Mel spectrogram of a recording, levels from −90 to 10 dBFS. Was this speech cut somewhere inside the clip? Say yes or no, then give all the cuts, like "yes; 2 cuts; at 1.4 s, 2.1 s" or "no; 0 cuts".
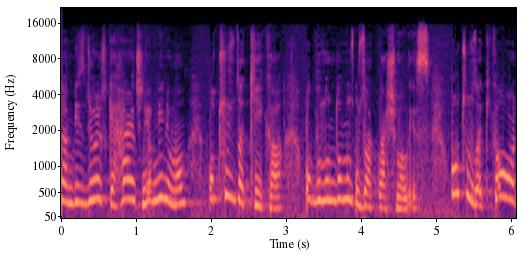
yes; 2 cuts; at 1.0 s, 3.9 s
